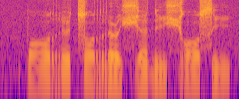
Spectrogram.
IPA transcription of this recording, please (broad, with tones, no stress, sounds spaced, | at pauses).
p ɔː˧ r ø˧ t͡s ɔ˧ r ə˞˥˧ ç ɛ˧˩ ɗ i˥ ç ɔː˥˧ s i˥˧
